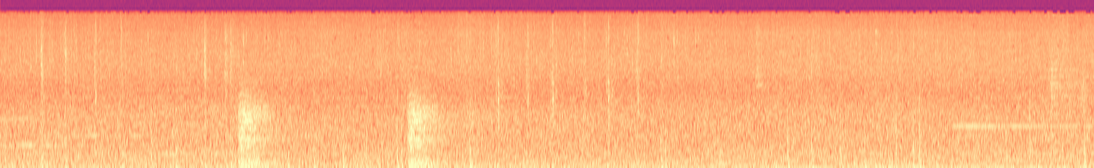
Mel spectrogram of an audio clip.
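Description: Footsteps tap on stone as a figure walks.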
